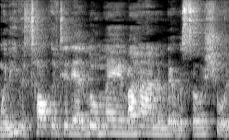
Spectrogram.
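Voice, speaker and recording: A woman speaks in a fairly low pitch with an animated tone. Vocal fry is present in her voice. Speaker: podcast host. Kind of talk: casual chat. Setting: live stream.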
